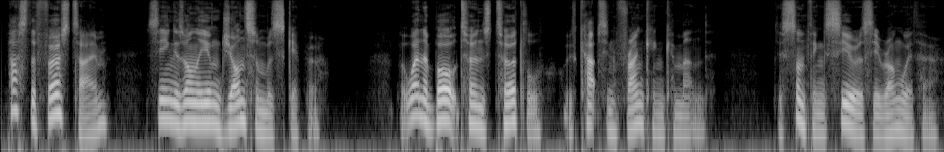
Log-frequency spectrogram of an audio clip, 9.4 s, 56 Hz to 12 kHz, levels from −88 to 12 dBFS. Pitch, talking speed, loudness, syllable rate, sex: 135 Hz, 185 wpm, -19 LUFS, 5.3 syllables/s, male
